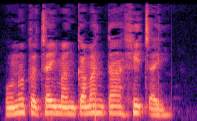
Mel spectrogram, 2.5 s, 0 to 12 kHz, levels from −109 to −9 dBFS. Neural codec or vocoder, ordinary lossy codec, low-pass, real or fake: vocoder, 44.1 kHz, 128 mel bands every 512 samples, BigVGAN v2; AAC, 48 kbps; 10.8 kHz; fake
